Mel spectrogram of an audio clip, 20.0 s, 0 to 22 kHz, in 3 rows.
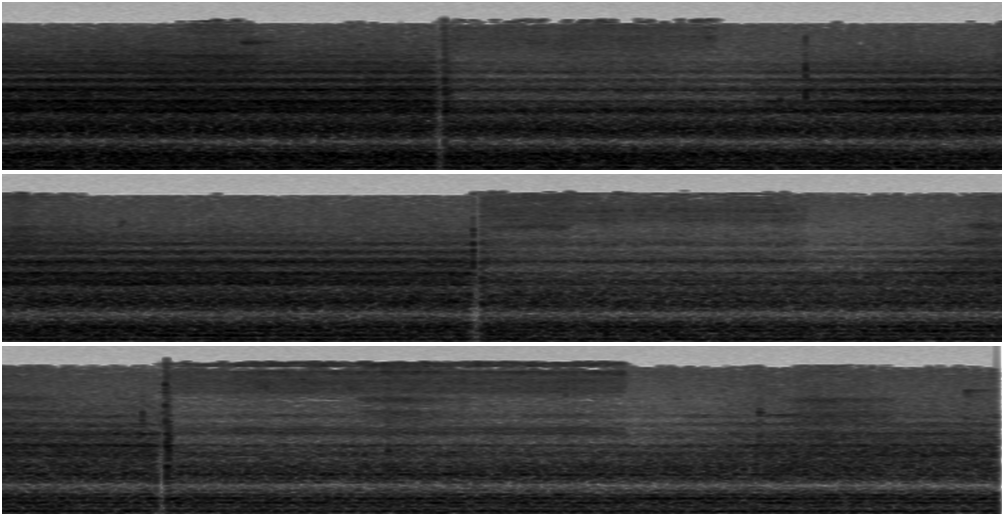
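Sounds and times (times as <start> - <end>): diesel locomotives rumbling: 0.0 - 20.0.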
